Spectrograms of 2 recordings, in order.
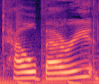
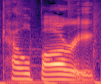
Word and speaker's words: Kalbarri: And quick side note, if you've been thinking I've been pronouncing Kalbarri totally wrong this entire time, you are absolutely right. So apparently it is Kalbarri, not Kalbarri.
